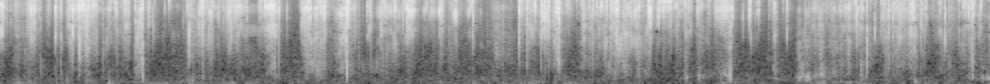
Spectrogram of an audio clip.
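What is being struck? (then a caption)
Foil sweet wrapper. The twisted end of a small gold foil sweet wrapper is crinkled with the fingertips over a microphone. A dense stream of bright, crisp crackles and sharp snaps continues with almost no low end, each one dying away instantly.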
